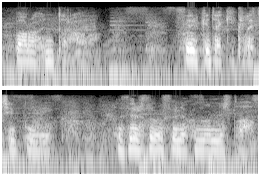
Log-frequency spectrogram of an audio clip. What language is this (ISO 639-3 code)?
isl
